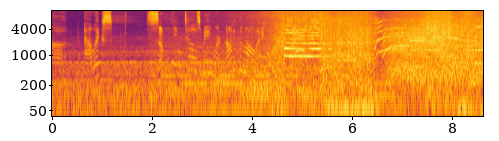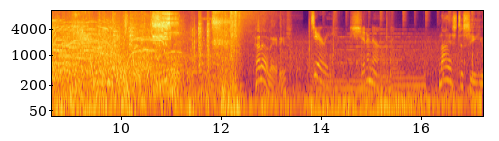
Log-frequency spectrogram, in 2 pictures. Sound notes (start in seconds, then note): 4.4 loud honk; 4.4 screaming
